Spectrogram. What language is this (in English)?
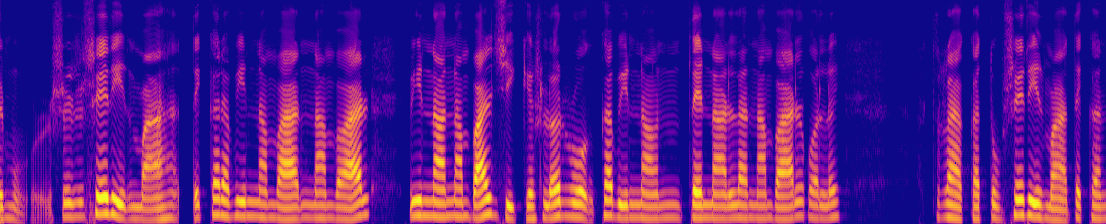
Mazaltepec Zapotec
